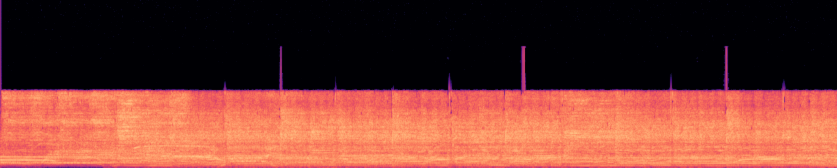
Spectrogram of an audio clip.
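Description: Live rock band playing loud with electric guitars. A high guitar line plays alone at first, then drums and bass come in about a second and a half in.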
